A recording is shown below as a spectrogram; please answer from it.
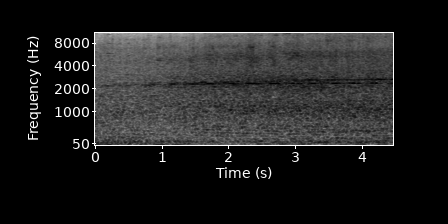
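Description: Fast vehicles such as planes and cars rush past in a loud, continuous broadband roar, steady and close throughout, with a faint whine riding on top.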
